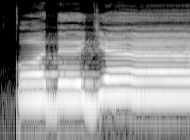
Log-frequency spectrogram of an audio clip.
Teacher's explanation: Karena ada huruf qalqalah yaitu dal yang sukunnya ini sukun asli dan ada di tengah bacaan kita. Maka cara bacanya dipantulkan dengan pantulan yang kecil.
